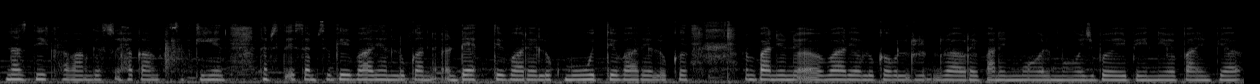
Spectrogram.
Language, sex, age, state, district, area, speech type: Kashmiri, female, 18-30, Jammu and Kashmir, Srinagar, rural, spontaneous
